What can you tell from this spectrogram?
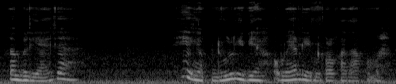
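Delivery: usual speaking voice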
